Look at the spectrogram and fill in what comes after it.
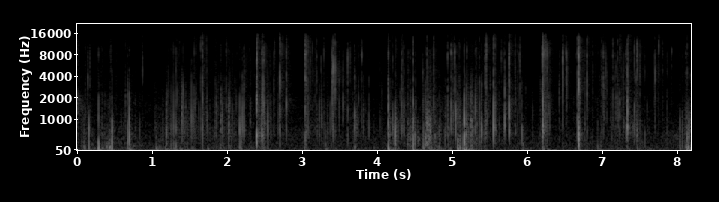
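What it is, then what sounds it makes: Beeswax-coated cotton food wrap. A stiff, printed beeswax-coated cotton food wrap is unfolded and crinkled by fingers with long nails. The result is a dense run of sharp, dry crackles and crunches across 8 seconds, with bright, snappy transients and a low rustling underneath.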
